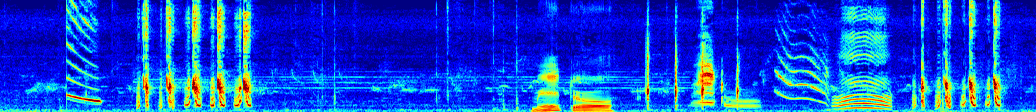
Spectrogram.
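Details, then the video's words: Indian parrot repeatedly calls the two-syllable name "Mithu" in a harsh, nasal, speech-like voice, mixed with sharp clicks, whistles and screechy downward-sliding squawks. "Parrot Calling Mithu Mithu"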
